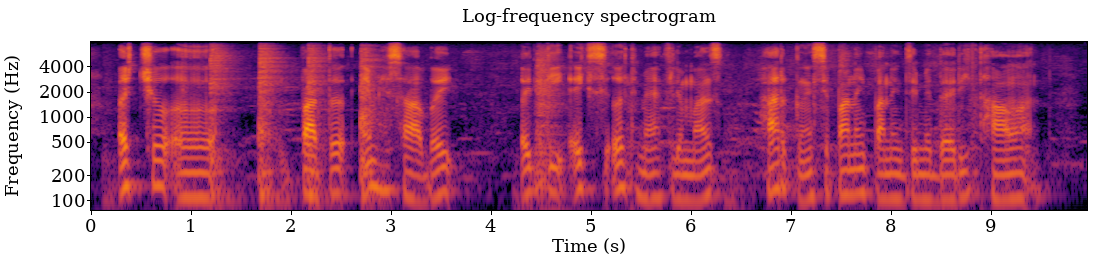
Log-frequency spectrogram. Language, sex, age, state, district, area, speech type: Kashmiri, male, 18-30, Jammu and Kashmir, Ganderbal, rural, spontaneous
